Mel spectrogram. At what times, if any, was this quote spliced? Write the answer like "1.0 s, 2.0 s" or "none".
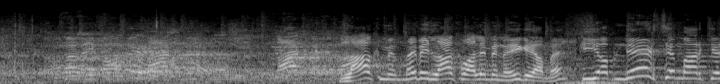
5.7 s

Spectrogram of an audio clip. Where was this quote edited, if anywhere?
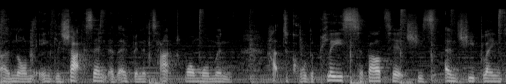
none

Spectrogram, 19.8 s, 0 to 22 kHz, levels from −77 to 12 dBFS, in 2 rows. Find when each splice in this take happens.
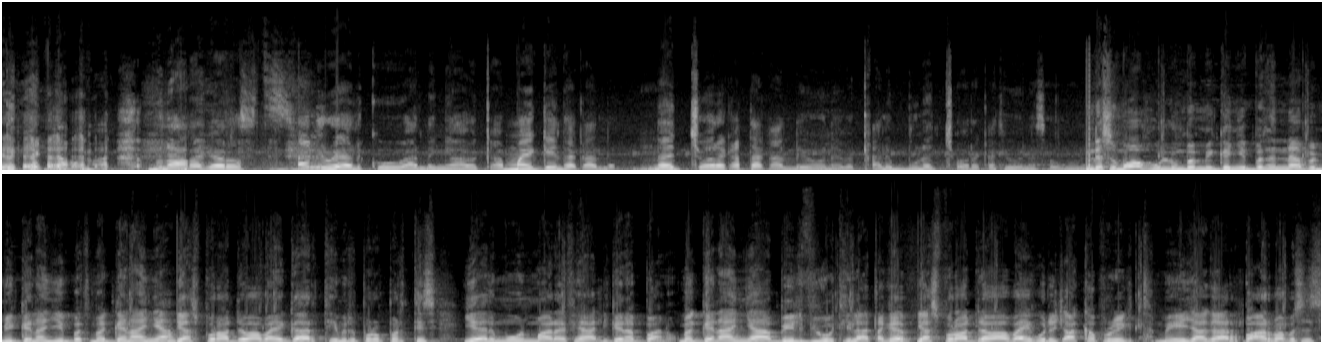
2.0 s, 8.1 s

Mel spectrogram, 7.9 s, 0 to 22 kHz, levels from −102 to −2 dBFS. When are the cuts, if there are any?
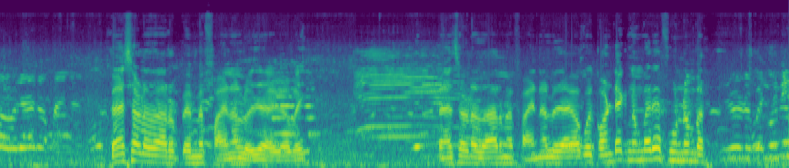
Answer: none

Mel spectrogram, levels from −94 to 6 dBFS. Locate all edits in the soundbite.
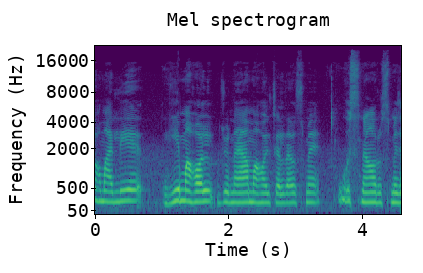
3.5 s

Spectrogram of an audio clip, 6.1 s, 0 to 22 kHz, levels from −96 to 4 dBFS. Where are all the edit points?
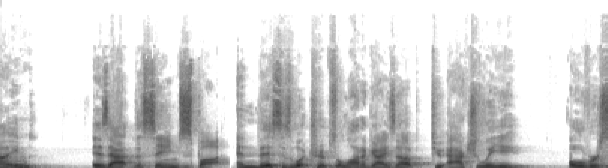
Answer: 2.2 s

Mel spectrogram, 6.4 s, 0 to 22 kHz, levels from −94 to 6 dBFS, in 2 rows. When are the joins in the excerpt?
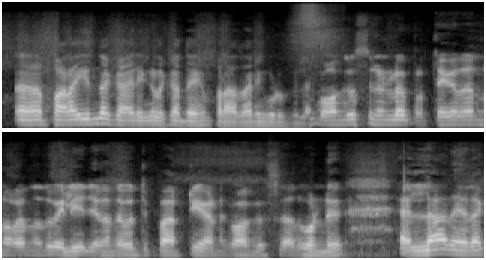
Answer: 2.0 s

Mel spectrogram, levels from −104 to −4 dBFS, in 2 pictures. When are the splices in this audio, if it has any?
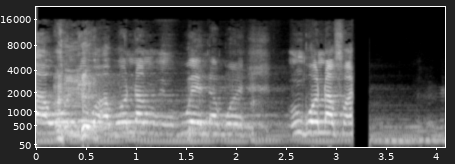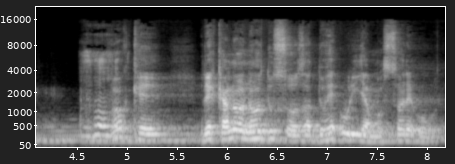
3.2 s

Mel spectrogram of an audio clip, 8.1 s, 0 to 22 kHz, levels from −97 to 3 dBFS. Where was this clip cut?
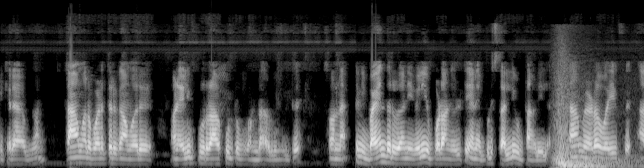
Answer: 4.4 s, 6.9 s

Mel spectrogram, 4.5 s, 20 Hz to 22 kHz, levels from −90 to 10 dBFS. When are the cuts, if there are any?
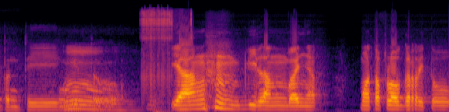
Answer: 1.6 s

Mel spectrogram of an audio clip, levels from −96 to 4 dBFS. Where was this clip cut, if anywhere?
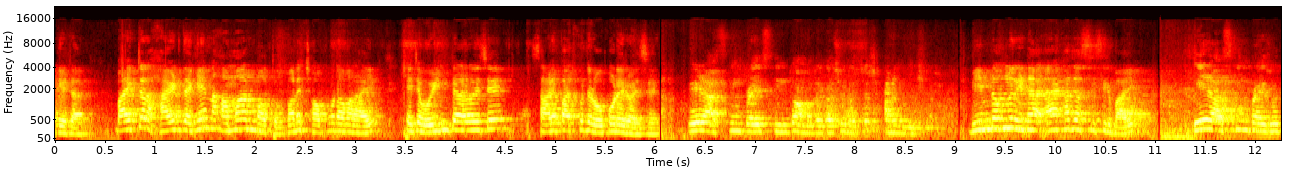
6.1 s, 9.1 s, 11.0 s

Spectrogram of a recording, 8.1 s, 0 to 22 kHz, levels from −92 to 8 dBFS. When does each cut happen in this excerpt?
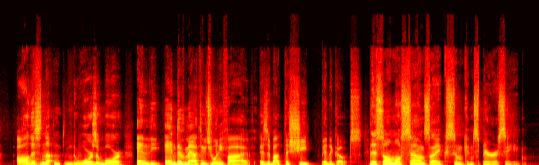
1.9 s, 5.3 s

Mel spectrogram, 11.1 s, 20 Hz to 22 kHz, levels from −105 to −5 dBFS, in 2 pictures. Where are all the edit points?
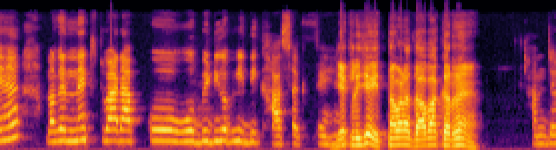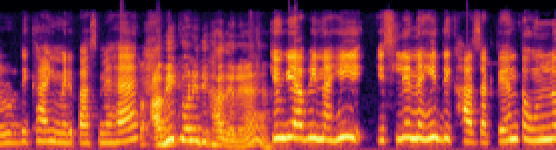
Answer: none

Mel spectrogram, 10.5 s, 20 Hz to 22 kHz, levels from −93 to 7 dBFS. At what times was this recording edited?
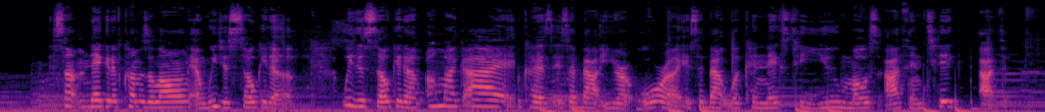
5.2 s

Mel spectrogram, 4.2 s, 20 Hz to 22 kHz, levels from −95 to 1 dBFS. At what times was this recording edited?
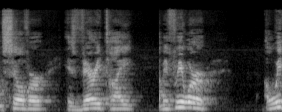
2.5 s

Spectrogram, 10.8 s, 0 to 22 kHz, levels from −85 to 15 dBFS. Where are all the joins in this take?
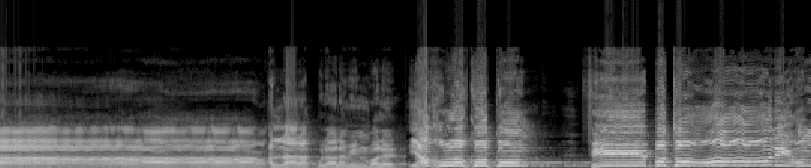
3.5 s, 5.4 s

